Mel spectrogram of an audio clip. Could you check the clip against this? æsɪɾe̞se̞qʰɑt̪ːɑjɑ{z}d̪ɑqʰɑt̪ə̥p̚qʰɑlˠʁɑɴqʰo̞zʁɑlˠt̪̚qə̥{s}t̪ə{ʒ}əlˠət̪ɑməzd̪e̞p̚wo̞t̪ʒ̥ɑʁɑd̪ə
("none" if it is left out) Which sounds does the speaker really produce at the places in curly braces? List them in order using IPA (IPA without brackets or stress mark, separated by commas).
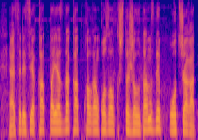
z, ʃ, ʒ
